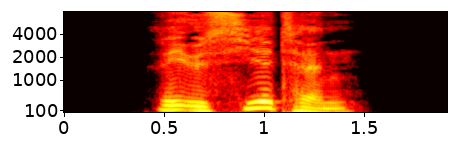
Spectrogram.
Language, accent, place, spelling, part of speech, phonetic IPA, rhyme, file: German, Germany, Berlin, reüssierten, adjective / verb, [ˌʁeʔʏˈsiːɐ̯tn̩], -iːɐ̯tn̩, De-reüssierten.ogg
- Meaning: inflection of reüssieren: 1. first/third-person plural preterite 2. first/third-person plural subjunctive II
